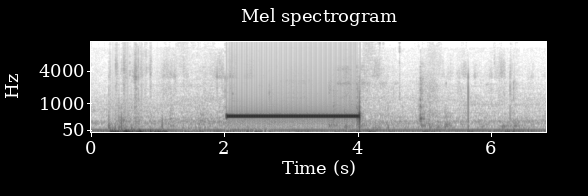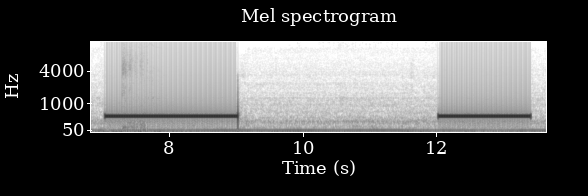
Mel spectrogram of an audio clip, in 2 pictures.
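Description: A telephone ringback tone plays while a number is being called: three long, steady beeps at the same mid pitch, evenly spaced by pauses of a few seconds, over faint background noise.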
